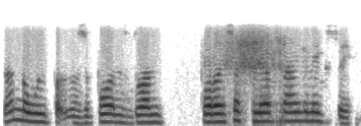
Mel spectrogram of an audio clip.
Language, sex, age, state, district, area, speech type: Kashmiri, male, 18-30, Jammu and Kashmir, Kulgam, urban, conversation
